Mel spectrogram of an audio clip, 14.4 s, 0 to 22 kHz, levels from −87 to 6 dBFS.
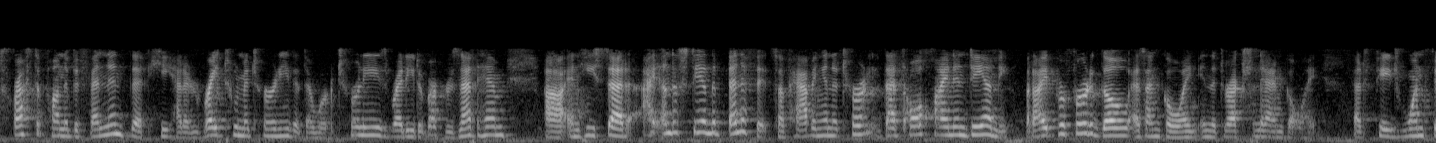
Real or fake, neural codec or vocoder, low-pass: fake; codec, 24 kHz, 0.9 kbps, WavTokenizer, medium speech release version 2; 5.4 kHz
